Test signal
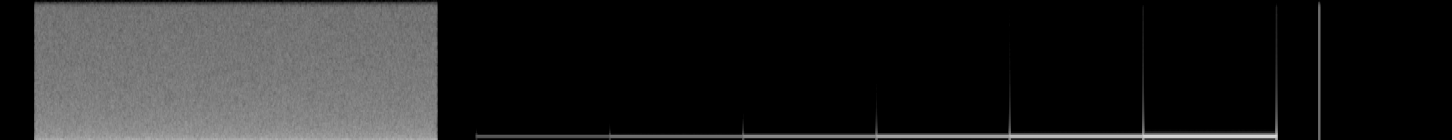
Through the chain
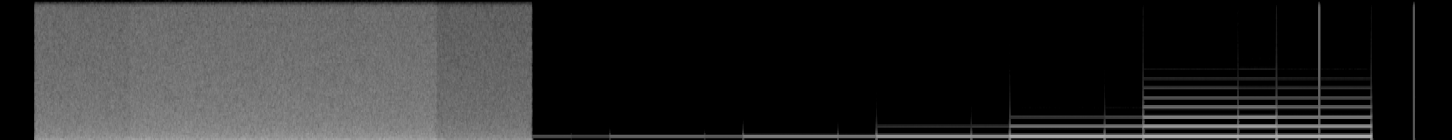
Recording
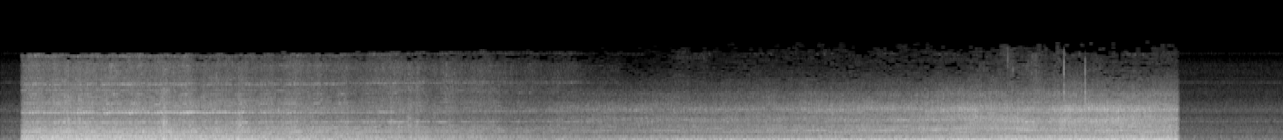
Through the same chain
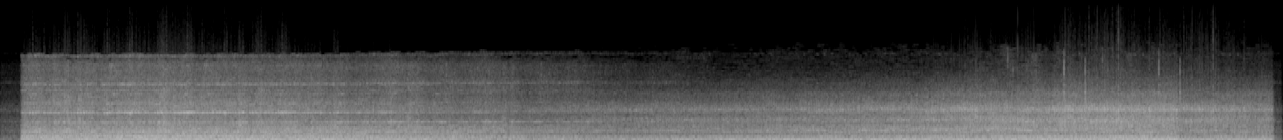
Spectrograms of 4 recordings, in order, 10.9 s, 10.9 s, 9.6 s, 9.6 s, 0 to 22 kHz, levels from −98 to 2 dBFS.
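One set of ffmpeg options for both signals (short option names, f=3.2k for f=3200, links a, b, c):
-filter_complex "[0:a]highpass=f=58:p=1,acrossover=split=5000[a][b];[a]asoftclip=type=tanh:threshold=-22dB[c];[c][b]amix=inputs=2:normalize=0,aecho=1:1:711:0.668,volume=-4dB"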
